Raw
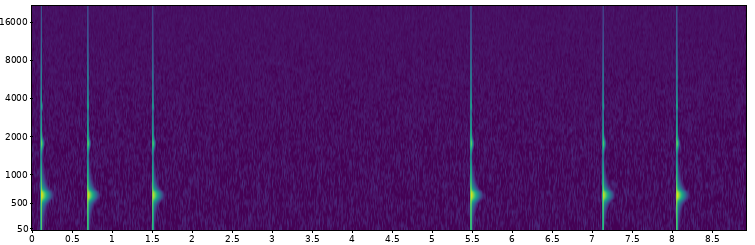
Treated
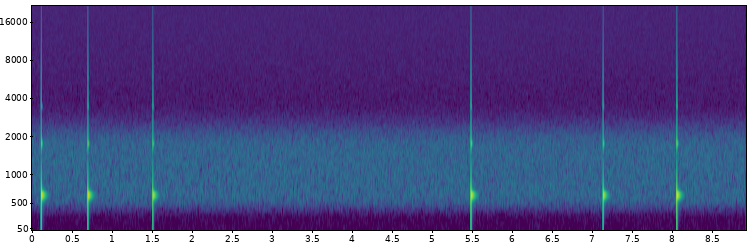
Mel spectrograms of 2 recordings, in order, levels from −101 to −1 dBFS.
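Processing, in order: treble shelf 3 kHz +9 dB; band noise 530–1900 Hz -56 dBFS; trim -3 dB

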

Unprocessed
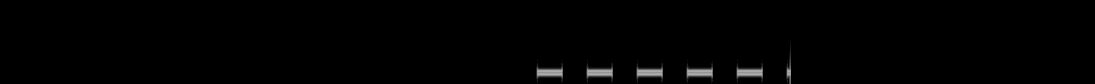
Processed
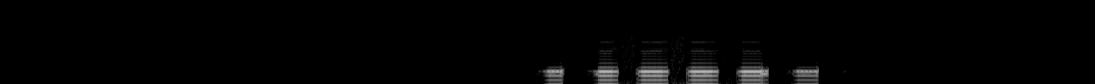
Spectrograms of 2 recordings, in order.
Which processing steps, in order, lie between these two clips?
5.98–7.05 s: jump at every zero crossing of -42.5 dBFS; delay 556 ms -4 dB; monotone LPC vocoder at 8 kHz 200 Hz; attacks held to a fixed rise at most 470 dB/s; trim -3 dB

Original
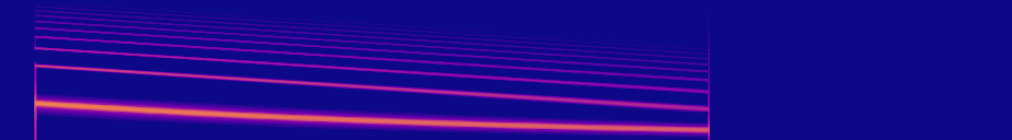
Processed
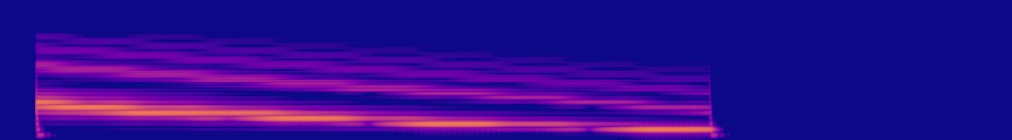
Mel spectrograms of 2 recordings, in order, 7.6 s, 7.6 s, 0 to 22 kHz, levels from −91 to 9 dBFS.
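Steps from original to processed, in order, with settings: vocoder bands 32, saw 157 Hz; trim +2.5 dB

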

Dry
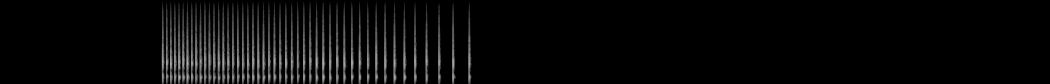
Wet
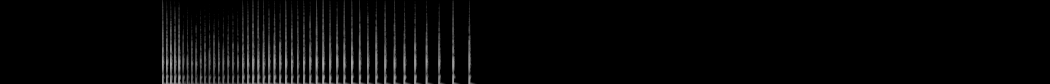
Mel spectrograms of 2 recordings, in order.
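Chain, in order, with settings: Chebyshev shaper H 4 -9 dB, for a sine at -1 dBFS; 1.80–2.42 s: level held to a coarse grid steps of 18 dB; trim -1.5 dB

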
